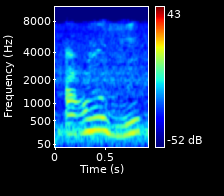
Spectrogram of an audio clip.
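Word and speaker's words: أعوذ: Untuk menekan yaitu lidah, pangkal lidah yang tengah yang bagian dekat pita suara itu kayak rasanya kayak ditekan ya, a'udzu.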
